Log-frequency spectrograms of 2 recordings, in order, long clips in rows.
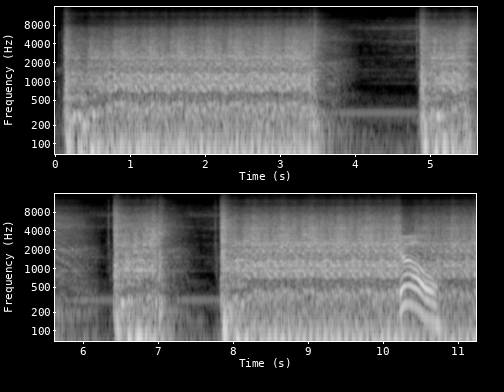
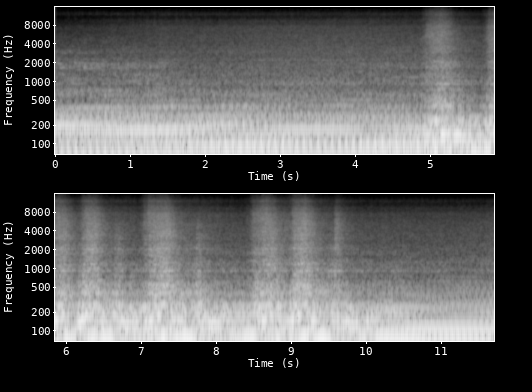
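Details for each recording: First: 1985 Pontiac Trans Am: starter cranks in repeated bursts but the engine never catches, a no-start from a fuel pump issue, with fuel leaking from the main feed line. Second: 1985 Pontiac Trans Am engine, regasketed, newly fitted 3-inch exhaust, timing not yet set: deep steady idle, then quick revs rising and falling cleanly; running all right.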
